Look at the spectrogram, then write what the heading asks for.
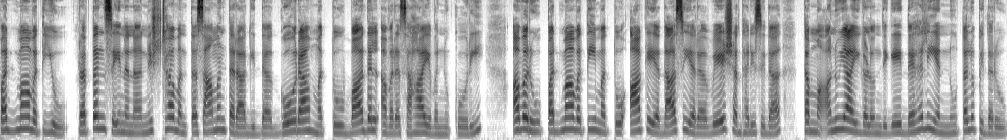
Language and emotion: Kannada, neutral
